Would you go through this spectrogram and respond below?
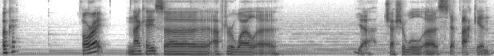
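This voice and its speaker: A woman's voice: a bass voice, measured pace, gravelly, long pauses, soft background music. A woman playing a tabletop roleplaying game, casually describing her character's actions and hesitantly thinking aloud.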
